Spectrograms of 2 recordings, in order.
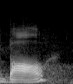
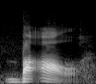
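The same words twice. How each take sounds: First: The vowels merge, giving a single syllable. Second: Both vowels are sounded, giving two syllables. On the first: "But I just say" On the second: "you are technically supposed to pronounce both A's. So the correct pronunciation is"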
